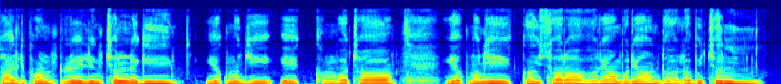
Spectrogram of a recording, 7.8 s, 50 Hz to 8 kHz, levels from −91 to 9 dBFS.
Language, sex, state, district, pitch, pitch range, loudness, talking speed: Garhwali, male, Uttarakhand, Uttarkashi, 160 Hz, 155-165 Hz, -15 LUFS, 130 wpm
